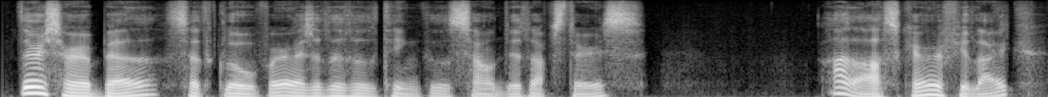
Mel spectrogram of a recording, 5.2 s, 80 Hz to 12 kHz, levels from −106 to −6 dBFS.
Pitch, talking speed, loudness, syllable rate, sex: 115 Hz, 205 wpm, -19 LUFS, 5.8 syllables/s, male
